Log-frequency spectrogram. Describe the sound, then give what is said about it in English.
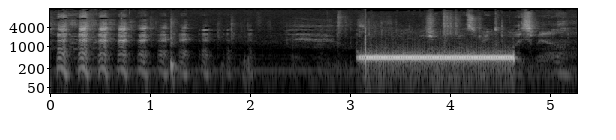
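Laughter bubbles up at first, then a single loud, steady telephone ring tone sounds on an outgoing call for about a second and a half before cutting off, with faint background noise beneath. “Ringing is a good sound. One ringy dingy. Two ringy dingies.”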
